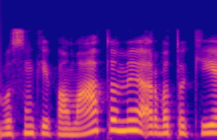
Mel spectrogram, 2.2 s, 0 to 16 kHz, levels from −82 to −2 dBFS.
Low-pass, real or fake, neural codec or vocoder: 7.2 kHz; fake; codec, 16 kHz, 4 kbps, FunCodec, trained on Chinese and English, 50 frames a second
